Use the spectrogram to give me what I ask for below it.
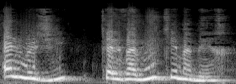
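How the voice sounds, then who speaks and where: A young woman rants to viewers on a live stream, slangy and confrontational, alternating between low grumbling and shrill outbursts. She's expressive, speaks at normal speed, and sounds a little mellow.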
